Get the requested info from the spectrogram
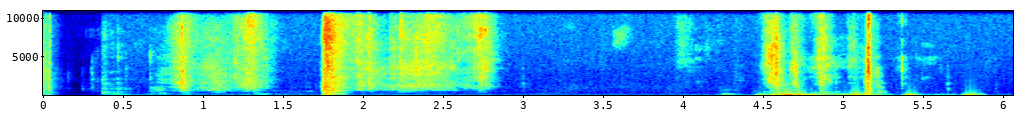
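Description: Paper packaging rustling and crinkling as it is handled, in several stretches over the first three seconds, followed by a run of loud dull thumps and bumps about four and a half seconds in.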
